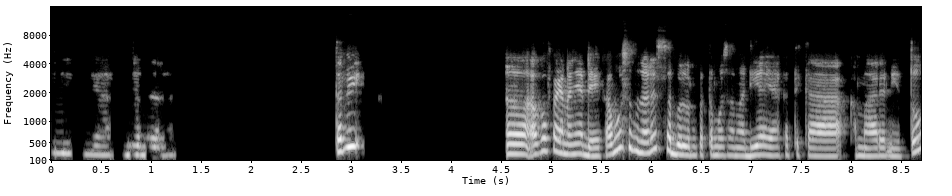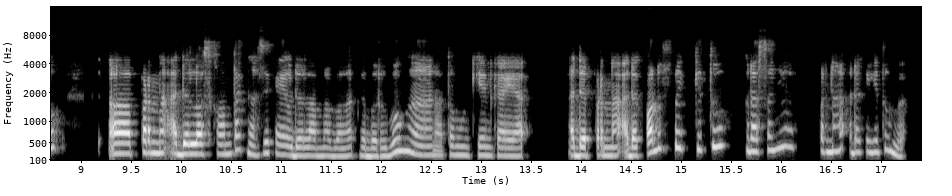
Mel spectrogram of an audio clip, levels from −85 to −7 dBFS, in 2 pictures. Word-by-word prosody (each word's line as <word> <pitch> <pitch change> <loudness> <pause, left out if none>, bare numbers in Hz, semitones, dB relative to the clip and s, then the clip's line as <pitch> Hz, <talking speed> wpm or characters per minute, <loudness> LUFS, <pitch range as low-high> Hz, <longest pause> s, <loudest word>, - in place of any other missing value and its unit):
Ini 250 -1 -4 0.2
dia 215 -1 -7 0.2
kejanggalan. 205 -1 -7 1.6
Tapi 405 +9 +6 1.4
eee, 230 -1 +6
aku 230 - +1
pengen 265 -5 +4
nanya 235 - +3
deh. 190 -3 +2
Kamu 335 - +2
sebenarnya 310 -6 +2
sebelum 220 - +3
ketemu 200 0 -4
sama 195 -1 -3
dia, 210 +2 +2
ya, 195 0 -2
ketika 180 -3 0
kemarin 185 -1 -1
itu, 265 - -2 0.5
eee, 240 0 +7
pernah 255 0 +2
ada 235 0 +4
lost 235 0 +3
contact 235 +6 -3
nggak 215 -3 -5
sih, 255 - -3
kayak 215 -4 -2
udah 195 0 -1
lama 190 0 -3
banget 185 +1 -5
nggak 185 -1 -2
berhubungan, 215 +3 -1
atau 215 - -8
mungkin 205 0 -5
kayak 185 -1 -1 0.4
ada 195 0 +4
pernah 195 0 -1
ada 195 0 +1
konflik, 360 - +1
gitu? 400 +6 -2 0.2
Rasanya 310 +6 -1 0.3
pernah 290 0 -2
ada 270 +2 -5
kayak 270 0 -4
gitu 320 - -7
nggak? 185 - -8
225 Hz, 160 wpm, -23 LUFS, 195-275 Hz, 1.6 s, eee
